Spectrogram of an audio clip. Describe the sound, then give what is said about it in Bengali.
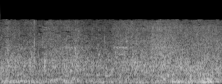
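Water sloshes and churns loudly as a person steps into it. The rushing wash of noise is steady and dense for the whole moment, with no talking. “এই যে আমি পানিতে নামলাম।”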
